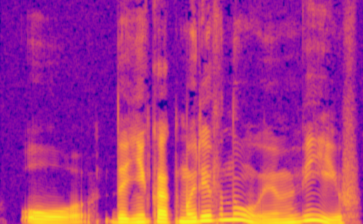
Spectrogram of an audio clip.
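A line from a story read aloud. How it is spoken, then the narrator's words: Purr. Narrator (Russian): мурлыкнул он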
